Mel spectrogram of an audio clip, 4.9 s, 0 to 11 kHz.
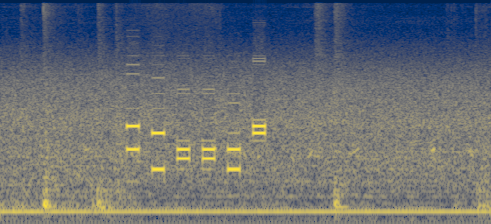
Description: Multi-frequency trunk signalling (R1, as on North American trunks), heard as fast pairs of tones, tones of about 120 ms, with phone line noise and the noise inside a lift. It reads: KP 7332 ST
